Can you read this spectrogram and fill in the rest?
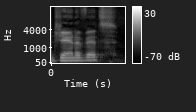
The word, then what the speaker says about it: Janovitz: Is it Janovitz, Bill? Did I say that right? – Yeah, you got it. Yeah, perfect.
